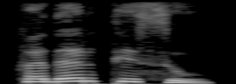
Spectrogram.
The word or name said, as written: ಕದರ್ಥಿಸು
